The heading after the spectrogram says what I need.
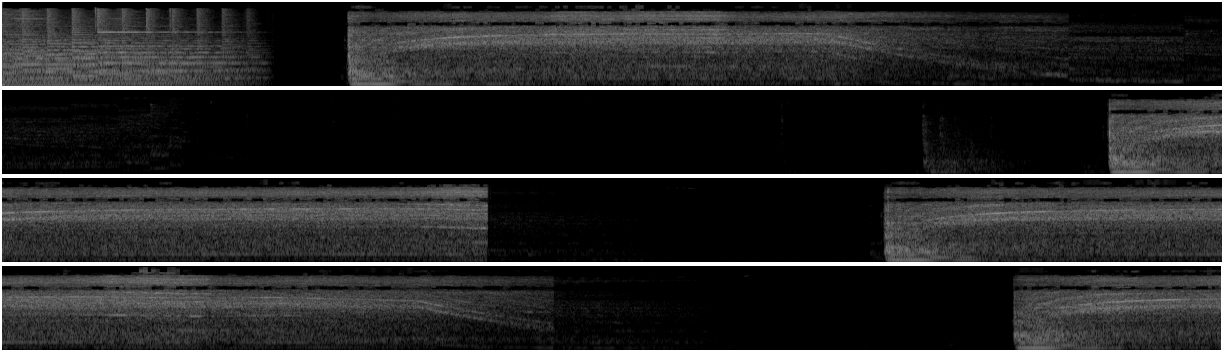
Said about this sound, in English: You're cutting it with a jigsaw so that they can be easy to mess up.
